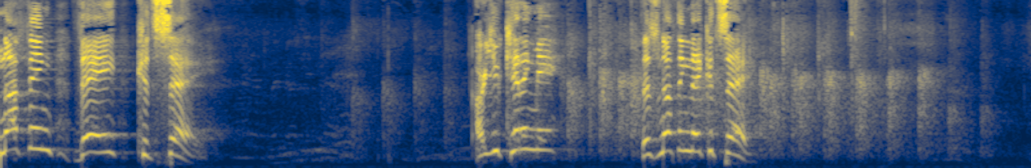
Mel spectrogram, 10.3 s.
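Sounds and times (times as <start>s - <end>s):
speech: 0.1s - 2.1s, 4.7s - 7.6s
scattered applause from a small audience: 3.4s - 10.1s.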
